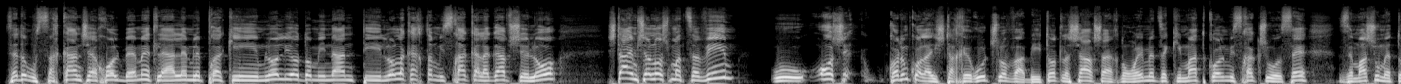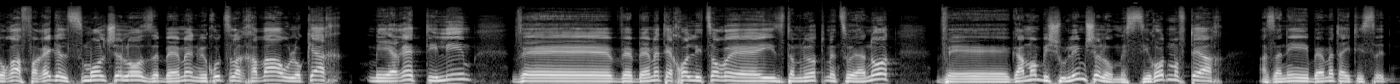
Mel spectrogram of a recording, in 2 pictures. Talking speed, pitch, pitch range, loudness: 145 wpm, 175 Hz, 145-200 Hz, -12 LUFS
